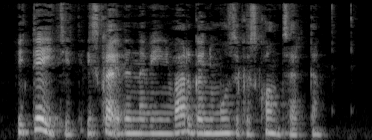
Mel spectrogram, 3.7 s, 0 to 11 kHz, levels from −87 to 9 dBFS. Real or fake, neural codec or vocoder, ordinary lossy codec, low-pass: real; none; AAC, 48 kbps; 9.9 kHz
